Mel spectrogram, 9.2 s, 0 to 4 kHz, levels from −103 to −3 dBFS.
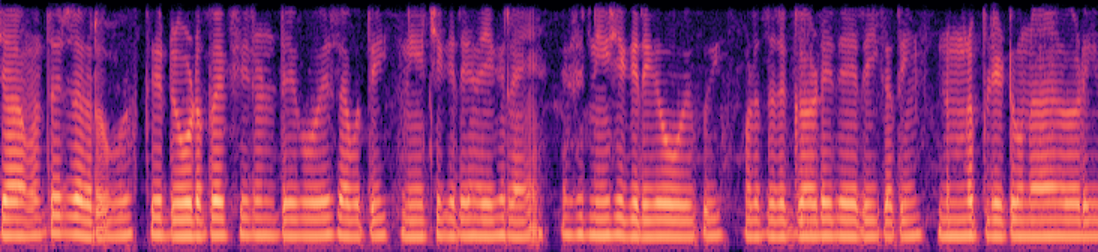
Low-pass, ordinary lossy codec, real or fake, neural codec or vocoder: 3.6 kHz; Opus, 64 kbps; real; none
